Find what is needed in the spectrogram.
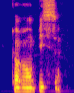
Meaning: second-person singular imperfect subjunctive of corrompre
- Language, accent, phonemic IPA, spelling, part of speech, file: French, Canada, /kɔ.ʁɔ̃.pis/, corrompisses, verb, LL-Q150 (fra)-corrompisses.wav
